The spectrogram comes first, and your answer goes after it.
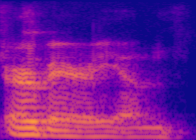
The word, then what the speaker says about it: herbarium: pronounce that her herbarium I say with a silent h herbarium herum okay all right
